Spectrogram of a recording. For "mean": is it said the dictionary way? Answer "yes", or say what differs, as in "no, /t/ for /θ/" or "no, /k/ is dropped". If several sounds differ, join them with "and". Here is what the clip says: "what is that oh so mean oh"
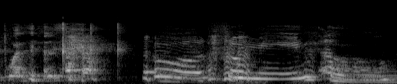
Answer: yes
